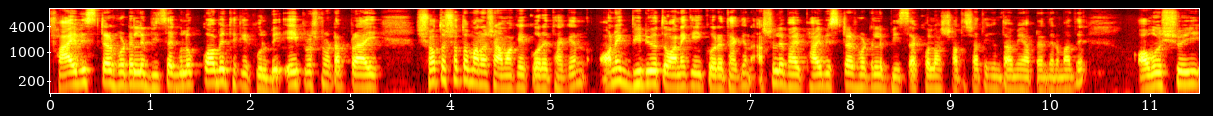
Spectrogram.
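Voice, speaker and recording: Against a quiet background, a man speaks in a normal speaking voice. His pitch is fairly high, with ordinary pitch variation. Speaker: YouTube news vlogger on Kuwait visas. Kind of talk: informal vlog news update.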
